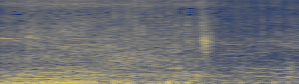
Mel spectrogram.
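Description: Small engine running close by with a rapid, even pulse, loudest in the first second and then fading.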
